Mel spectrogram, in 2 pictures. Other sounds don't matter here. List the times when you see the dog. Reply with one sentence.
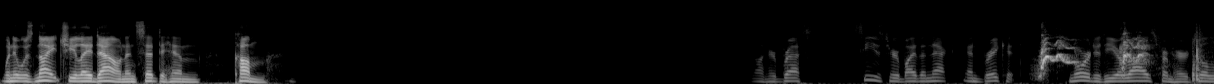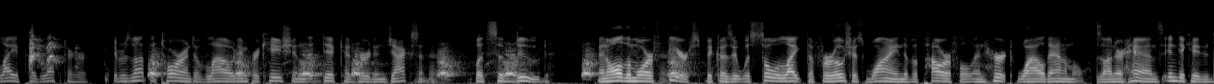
You can hear the dog from 10.3 to 19.1 s.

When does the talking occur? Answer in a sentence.
The talking can be heard from 0.0 to 2.7 s and from 7.5 to 24.2 s.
